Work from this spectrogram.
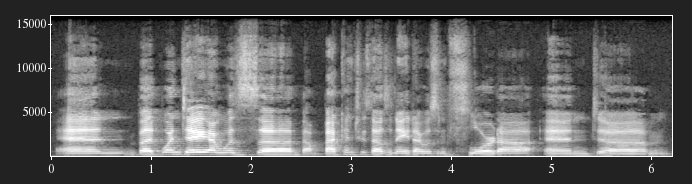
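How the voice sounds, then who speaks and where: A woman's voice: medium pitch, steady tone, measured pace. A woman from Morocco, a guest founder of a hair product company, telling her story in a chatty interview and restarting sentences often. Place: Montreal.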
